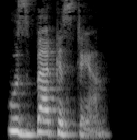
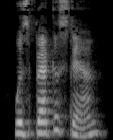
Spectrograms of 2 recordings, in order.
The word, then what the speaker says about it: Uzbekistan: How do we say it? – Uzbekistan. – Uzbekistan. – Yes.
